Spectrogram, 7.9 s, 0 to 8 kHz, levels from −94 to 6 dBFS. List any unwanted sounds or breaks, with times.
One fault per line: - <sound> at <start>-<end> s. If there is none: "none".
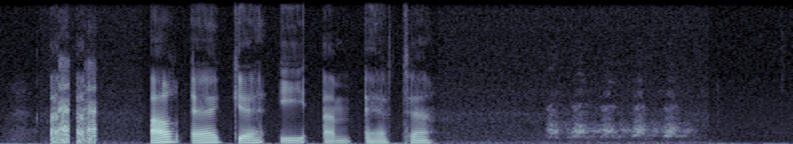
- laugh at 0.5-1.0 s
- bark at 5.4-7.0 s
